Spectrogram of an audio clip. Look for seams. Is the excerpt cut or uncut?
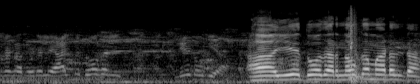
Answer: uncut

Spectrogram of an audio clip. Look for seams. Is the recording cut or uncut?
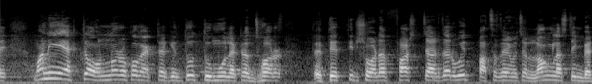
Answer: cut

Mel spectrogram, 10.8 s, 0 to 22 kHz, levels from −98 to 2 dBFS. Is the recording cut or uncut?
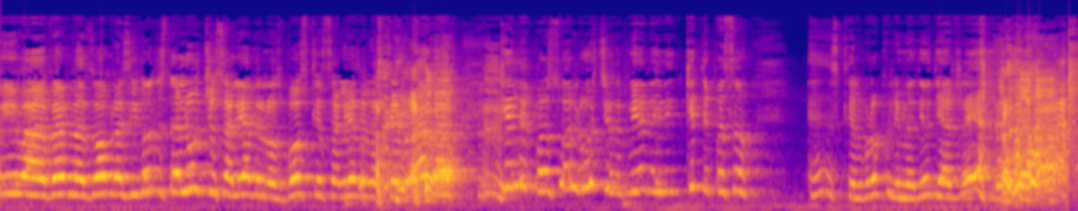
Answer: uncut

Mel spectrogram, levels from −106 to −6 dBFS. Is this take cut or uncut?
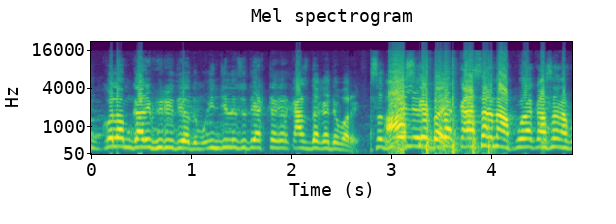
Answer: cut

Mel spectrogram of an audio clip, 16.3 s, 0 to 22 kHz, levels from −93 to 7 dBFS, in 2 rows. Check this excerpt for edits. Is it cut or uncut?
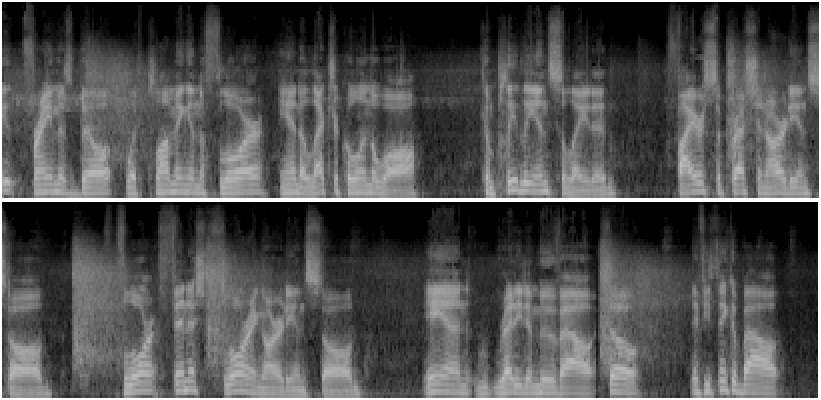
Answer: cut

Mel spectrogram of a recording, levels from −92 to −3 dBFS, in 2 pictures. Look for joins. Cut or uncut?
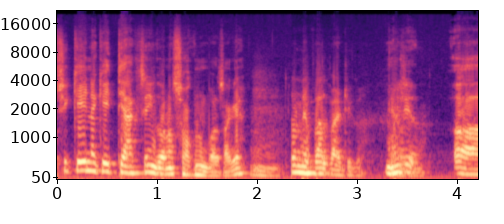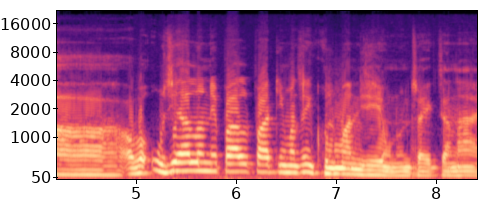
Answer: cut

